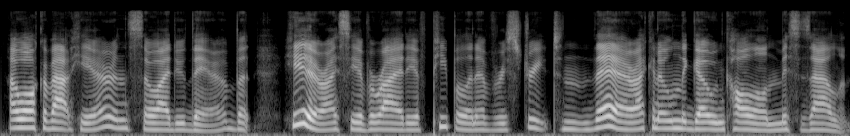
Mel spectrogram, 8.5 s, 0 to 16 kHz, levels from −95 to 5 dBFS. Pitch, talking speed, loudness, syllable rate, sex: 195 Hz, 220 wpm, -21 LUFS, 5.4 syllables/s, female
